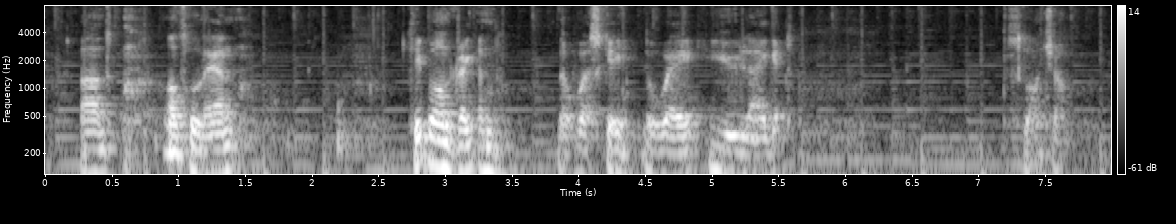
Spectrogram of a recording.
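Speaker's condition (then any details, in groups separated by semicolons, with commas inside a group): No condition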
